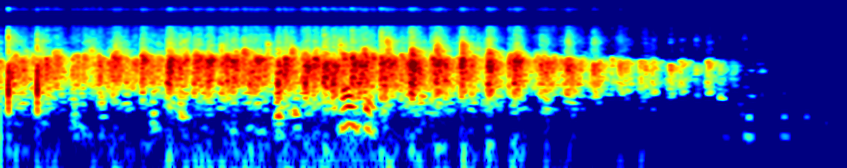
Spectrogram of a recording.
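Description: A church congregation claps to welcome Pastor Haroon Alfred, a dense burst of applause lasting about seven seconds before stopping abruptly, with a voice speaking briefly over it.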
